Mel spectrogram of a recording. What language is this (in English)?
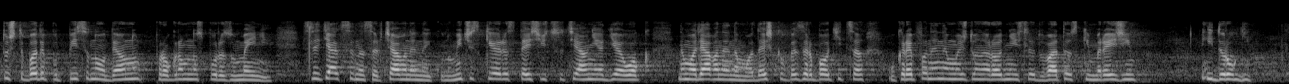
Bulgarian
